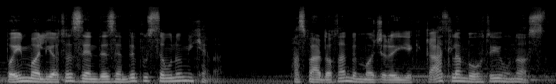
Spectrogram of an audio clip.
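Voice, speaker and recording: A man's voice: mid-range voice, music in the background, close to an everyday voice. A man doing a grumbling, money-minded innkeeper. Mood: indignant. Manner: complaining, defensive.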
